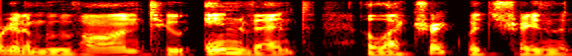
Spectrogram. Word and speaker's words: nVent: to move on to invent Electric which trades in the ticker nvt and the company is spells its name NV NT so it's it's pronounced invent uh it's projected to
